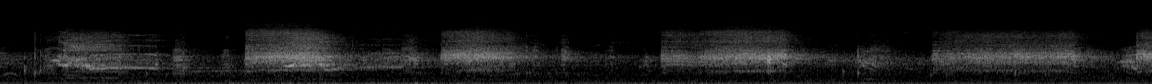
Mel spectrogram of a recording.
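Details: Grey heron in Estonia on 3 April 2017: long, harsh, rasping calls of about a second each, given in five drawn-out bouts separated by short quiet gaps, over a steady background hiss.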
